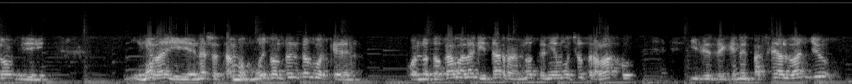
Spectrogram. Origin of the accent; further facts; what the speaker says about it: Elda, Valencian Community, Spain; Vengo de Alicante, de la provincia de Alicante, concretamente de Elda.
